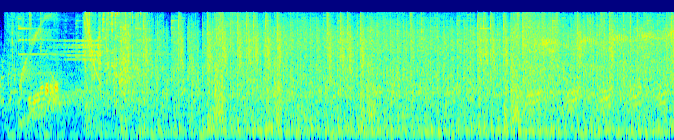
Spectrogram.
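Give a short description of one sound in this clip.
Squishy splattering shots fire rapidly.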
